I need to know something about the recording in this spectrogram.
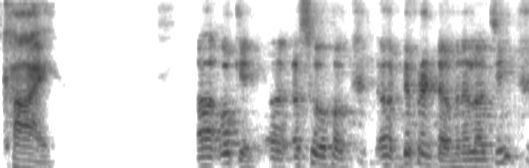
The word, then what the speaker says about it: chi: so look at this chi squared that's actually pronounced chi uh okay so different terminology so yeah child square test or i i typically use the word chai to pronounce it so it's a square test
